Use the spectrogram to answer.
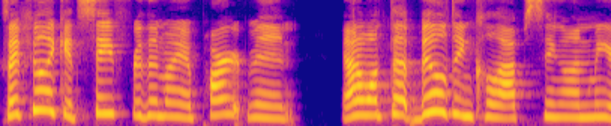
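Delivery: mimicking a woman sheltering in the gym; lady at the gym. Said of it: "She's like".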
